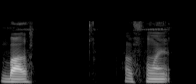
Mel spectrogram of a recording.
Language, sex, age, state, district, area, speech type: Bengali, male, 45-60, West Bengal, Birbhum, urban, spontaneous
